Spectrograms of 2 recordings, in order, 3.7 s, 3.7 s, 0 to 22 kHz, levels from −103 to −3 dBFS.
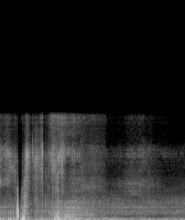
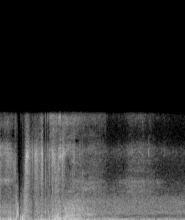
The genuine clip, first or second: second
